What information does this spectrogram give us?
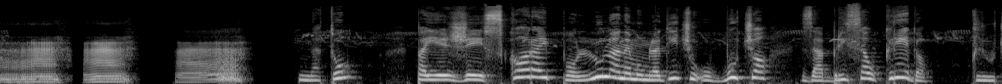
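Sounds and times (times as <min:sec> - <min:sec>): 
voice imitating an angry growl: 0:00.0 - 0:02.6
speech: 0:03.0 - 0:03.6, 0:04.2 - 0:10.0.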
